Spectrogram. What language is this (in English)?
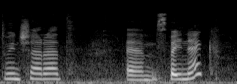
Welsh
